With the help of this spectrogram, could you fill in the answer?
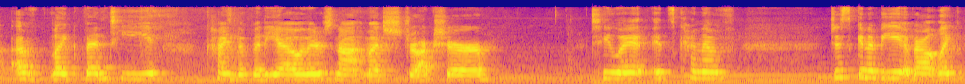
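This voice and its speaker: Chatty young mom venting, bright voice. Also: female voice, on the high side, rough recording. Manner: chatty, rambling, laughs often, many fillers. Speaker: mom vlogger. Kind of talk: casual venting to camera.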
